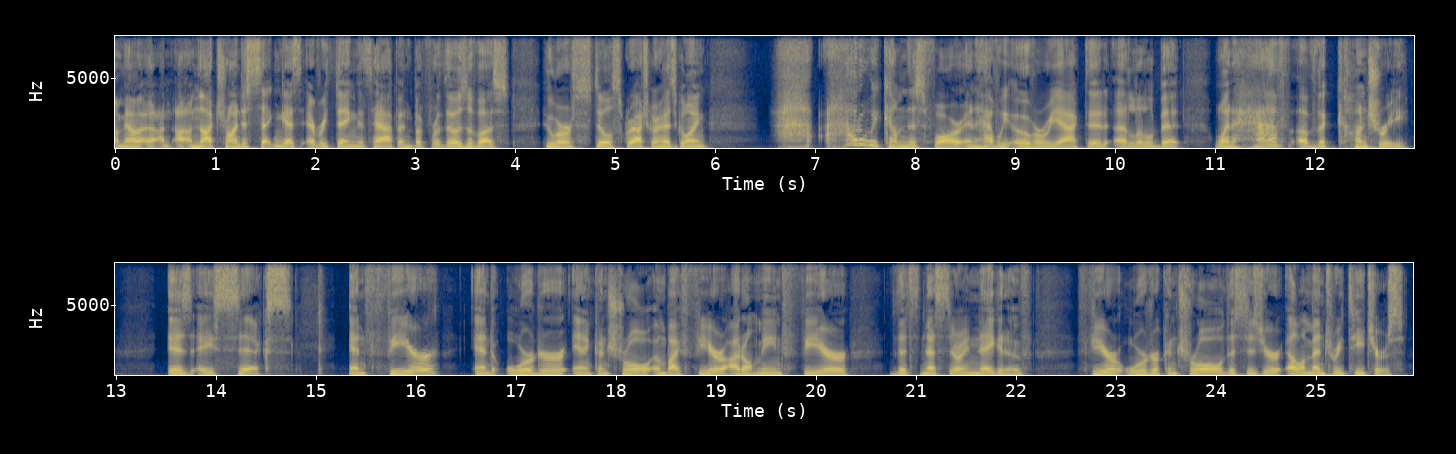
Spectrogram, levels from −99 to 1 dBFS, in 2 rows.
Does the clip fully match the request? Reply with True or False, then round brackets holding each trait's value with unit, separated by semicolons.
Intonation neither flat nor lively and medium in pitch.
False (4.5 semitones; 130 Hz)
